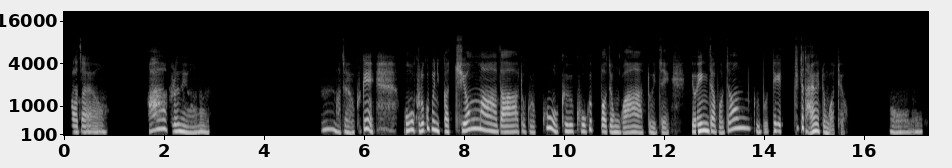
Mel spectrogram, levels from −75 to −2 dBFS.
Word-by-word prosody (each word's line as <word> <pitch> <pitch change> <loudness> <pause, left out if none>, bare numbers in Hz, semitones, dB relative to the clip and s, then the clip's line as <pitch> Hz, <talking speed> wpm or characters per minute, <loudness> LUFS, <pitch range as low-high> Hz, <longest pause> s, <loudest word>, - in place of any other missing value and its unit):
맞아요. 140 - -2 0.8
아 275 +6 +1
그러네요. 195 -3 +1 2.3
음 270 +1 -3
맞아요. 185 -3 -2
그게 280 -4 +2 0.6
어 235 +3 +4
그러고 225 +5 +2
보니까 225 -8 +2
지역 230 +5 +3
마다도 205 -8 +2
그렇고 195 - -1
그 205 -1 +1
고급 210 +6 -2
버전과 180 -2 +1
또 180 - -4
이제 170 0 -5 0.5
여행자 215 +1 +6
버전 280 - 0
그 190 -2 -5
뭐 - - -8
되게 225 -2 +1 0.3
진짜 320 +1 0
다양했던 195 - +3
것 - - -7
같아요. - - -13 0.8
어. 185 +1 -5
200 Hz, 200 characters per minute, -24 LUFS, 185-235 Hz, 2.3 s, 여행자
